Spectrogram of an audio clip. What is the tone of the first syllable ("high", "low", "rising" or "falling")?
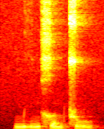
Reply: rising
